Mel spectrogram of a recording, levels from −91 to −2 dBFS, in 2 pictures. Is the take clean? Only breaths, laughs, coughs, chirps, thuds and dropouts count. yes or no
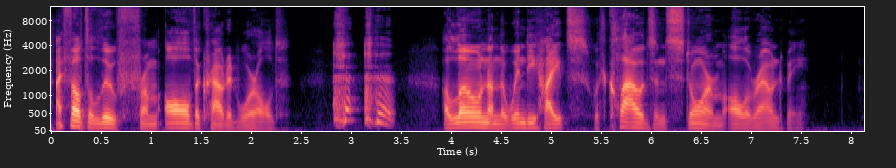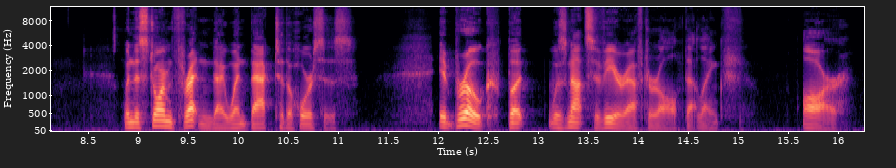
no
